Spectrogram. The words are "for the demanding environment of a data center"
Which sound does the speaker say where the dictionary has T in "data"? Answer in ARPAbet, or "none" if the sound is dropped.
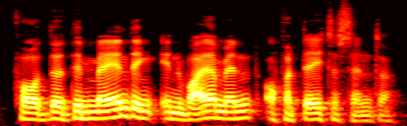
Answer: S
